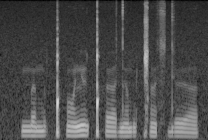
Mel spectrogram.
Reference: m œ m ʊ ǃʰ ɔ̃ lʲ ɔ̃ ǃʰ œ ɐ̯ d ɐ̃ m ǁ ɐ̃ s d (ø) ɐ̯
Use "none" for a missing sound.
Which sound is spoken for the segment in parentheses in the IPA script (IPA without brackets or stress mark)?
ø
